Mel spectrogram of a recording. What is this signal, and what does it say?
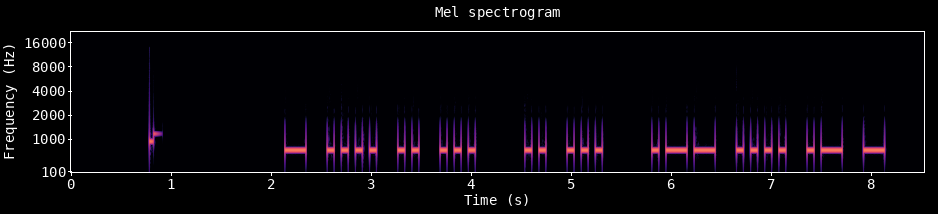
Morse code, heard as a keyed tone, about 17 wpm, 700 Hz. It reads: THIS IS WHAT
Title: Sets of 3 Words 17wpm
